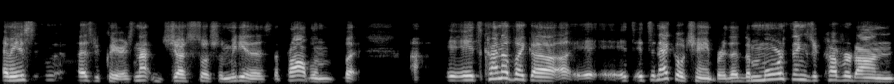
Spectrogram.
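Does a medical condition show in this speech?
Yes: stutter; stutter usually present, none through most of episode, one stutter at sign-off; here repeated sounds, repeated words.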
